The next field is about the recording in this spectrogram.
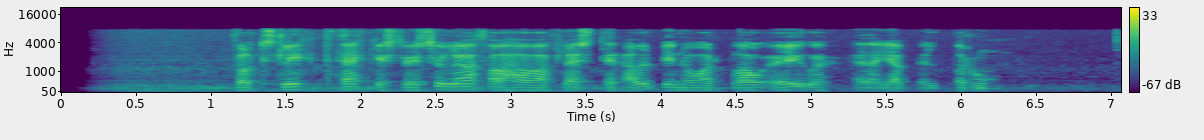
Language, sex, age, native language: Icelandic, male, 50-59, Icelandic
